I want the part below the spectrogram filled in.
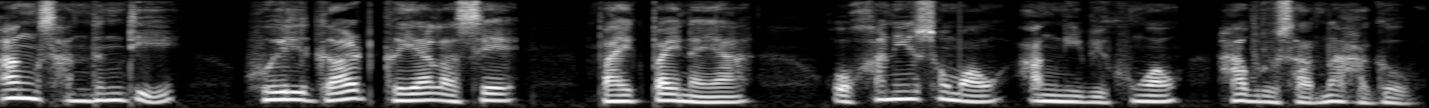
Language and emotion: Bodo, fearful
